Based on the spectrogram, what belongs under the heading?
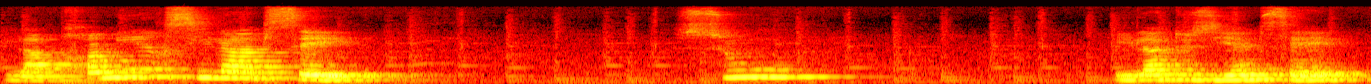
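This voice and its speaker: Slow, patient woman teacher in an echoey room. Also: fairly high pitch, animated, dark tone. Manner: patient, repeats syllables slowly and clearly. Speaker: kindergarten teacher. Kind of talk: slow classroom reading lesson for children. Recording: echoey room, voice from far off, faint music.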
